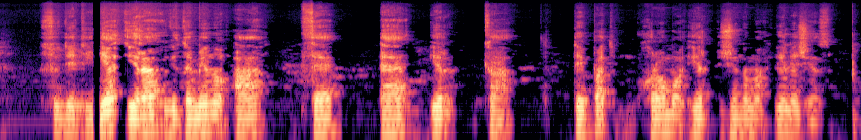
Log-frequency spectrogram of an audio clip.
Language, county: Lithuanian, Klaipėda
